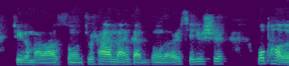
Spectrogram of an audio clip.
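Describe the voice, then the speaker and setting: This is a man speaking. His pace is very fast. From Northeast China. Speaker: podcast guest. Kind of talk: casual chat. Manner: animated.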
